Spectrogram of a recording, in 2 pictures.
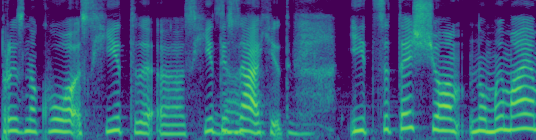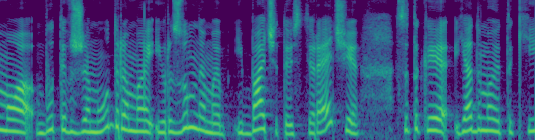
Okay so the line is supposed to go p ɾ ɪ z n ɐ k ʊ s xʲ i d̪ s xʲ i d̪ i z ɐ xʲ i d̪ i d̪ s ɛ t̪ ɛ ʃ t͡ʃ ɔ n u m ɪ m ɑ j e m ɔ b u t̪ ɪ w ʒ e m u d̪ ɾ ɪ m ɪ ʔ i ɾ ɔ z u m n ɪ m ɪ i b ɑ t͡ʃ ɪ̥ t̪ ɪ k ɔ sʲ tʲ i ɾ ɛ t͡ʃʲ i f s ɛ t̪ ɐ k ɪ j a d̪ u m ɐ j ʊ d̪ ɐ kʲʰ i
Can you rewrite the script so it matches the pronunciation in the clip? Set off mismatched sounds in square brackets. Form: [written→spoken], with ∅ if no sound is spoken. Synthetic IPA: p ɾ ɪ z n ɐ k ʊ s xʲ i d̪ s xʲ i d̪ i z [ɐ→ɑ] xʲ i d̪ i [d̪→t̪] s ɛ t̪ ɛ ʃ t͡ʃ ɔ n u m ɪ m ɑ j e m ɔ b u t̪ ɪ w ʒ [e→ɛ] m u d̪ ɾ ɪ m ɪ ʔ i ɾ ɔ z u m n ɪ m ɪ i b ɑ t͡ʃ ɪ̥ t̪ ɪ [k→∅] ɔ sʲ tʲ i ɾ ɛ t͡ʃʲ i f s ɛ t̪ ɐ k ɪ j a d̪ u m ɐ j ʊ [d̪→t̪] ɐ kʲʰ i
